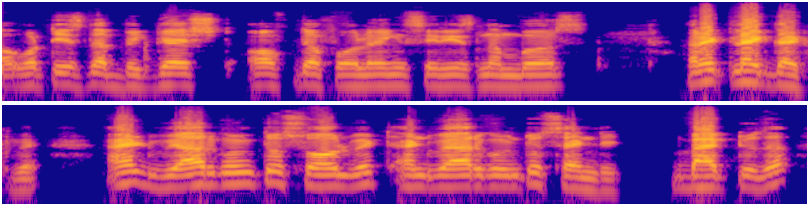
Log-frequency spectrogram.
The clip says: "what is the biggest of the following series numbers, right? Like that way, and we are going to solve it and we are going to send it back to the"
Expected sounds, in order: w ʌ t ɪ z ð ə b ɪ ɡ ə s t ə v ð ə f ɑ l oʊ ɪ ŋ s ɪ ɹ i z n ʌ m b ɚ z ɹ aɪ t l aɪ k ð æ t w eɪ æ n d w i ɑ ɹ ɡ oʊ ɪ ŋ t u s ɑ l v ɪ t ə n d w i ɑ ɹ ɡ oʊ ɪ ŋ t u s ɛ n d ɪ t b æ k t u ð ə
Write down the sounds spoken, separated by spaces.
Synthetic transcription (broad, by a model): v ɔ t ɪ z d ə b ɪ ɡ ə s t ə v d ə f ɑ l oʊ ɪ ŋ s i ɹ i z n ʌ m b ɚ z ɹ aɪ t l aɪ k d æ t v eɪ æ n d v i ɑ ɹ ɡ oʊ ɪ ŋ t u s ɑ l v ɪ t ə n d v i ɑ ɹ ɡ oʊ ɪ ŋ t u s ɛ n d ɪ t b æ k t u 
